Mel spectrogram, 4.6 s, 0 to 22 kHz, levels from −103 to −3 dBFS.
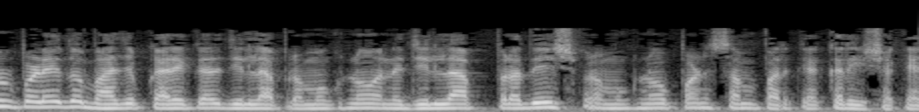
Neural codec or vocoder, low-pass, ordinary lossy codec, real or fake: none; none; none; real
